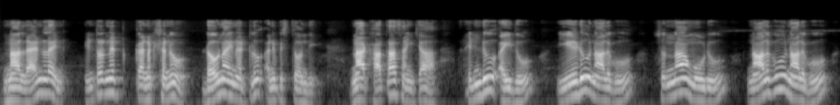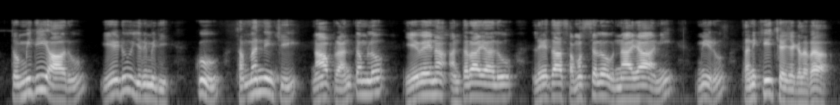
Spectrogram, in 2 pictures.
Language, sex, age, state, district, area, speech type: Telugu, male, 45-60, Andhra Pradesh, Krishna, rural, read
